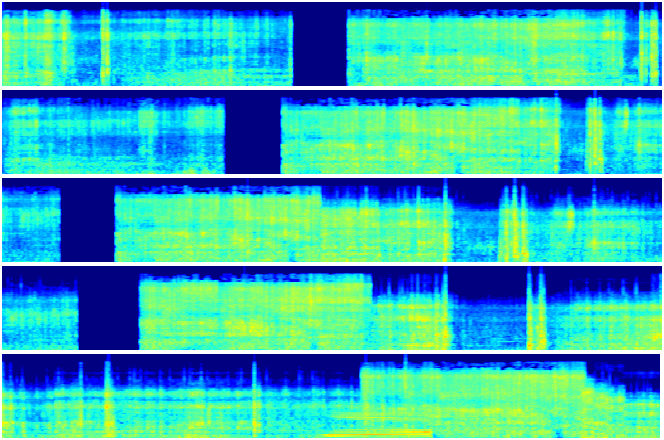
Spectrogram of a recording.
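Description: Skateboard wheels rolling on rough asphalt, with the sharp clacks and slaps of the board hitting the ground during flat-ground tricks. The sound breaks off briefly four times, where short clips are cut together.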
